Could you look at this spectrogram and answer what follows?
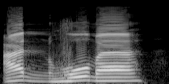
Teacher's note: harus jelas suara nunnya, tidak boleh ditahan, tidak anhuma, tapi anhuma jelas. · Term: izhar halqi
